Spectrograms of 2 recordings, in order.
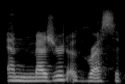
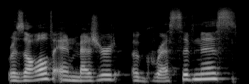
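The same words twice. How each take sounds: First: Said in the usual way. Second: "measured aggressiveness" stretched out and weighted with mock gravity; mocking emphasis. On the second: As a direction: savour "aggressiveness" sarcastically. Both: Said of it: "who talks like this?".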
